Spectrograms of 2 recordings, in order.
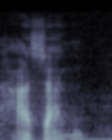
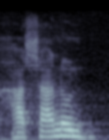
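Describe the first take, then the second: First: The name ends on a bare, unvowelled final consonant. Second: The name ends with an added -un syllable. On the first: The speaker calls it right. "nunnya ini disukun jadi Hasan" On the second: The speaker calls it wrong. "Tidak perlu kita membaca Hasanun"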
